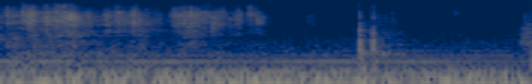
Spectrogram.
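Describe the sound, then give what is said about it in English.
Several dice of different colors rattle and tumble across a hard tabletop for under a second, then come to rest with a sharp click and a couple of faint taps, fairly quiet. “I'm just using all sorts of color dice at this point.”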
